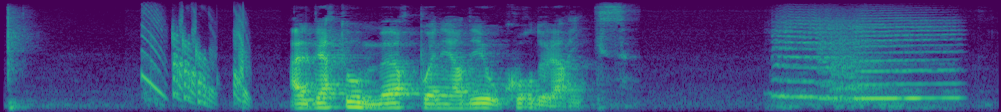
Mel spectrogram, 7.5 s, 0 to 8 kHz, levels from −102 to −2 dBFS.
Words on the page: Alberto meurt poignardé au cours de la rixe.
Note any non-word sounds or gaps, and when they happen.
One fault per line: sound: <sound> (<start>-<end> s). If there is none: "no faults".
sound: chirp (1.1-1.9 s)
sound: squeak (5.7-7.3 s)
